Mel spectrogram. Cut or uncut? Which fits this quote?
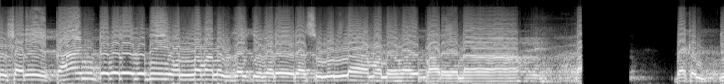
cut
